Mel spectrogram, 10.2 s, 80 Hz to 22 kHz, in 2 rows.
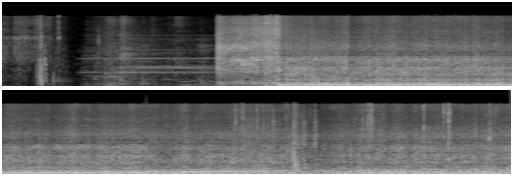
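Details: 2000 Pontiac Trans Am WS6 V8 (BTR Stage 4 cam, longtube headers, Borla catback, 10% underdrive pulley) after a tune-up replacing E3 spark plugs suspected of causing rough running: quick crank, then a steady, even lumpy idle with no misses or rattles; noticeably quieter.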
